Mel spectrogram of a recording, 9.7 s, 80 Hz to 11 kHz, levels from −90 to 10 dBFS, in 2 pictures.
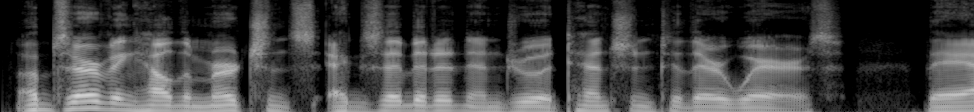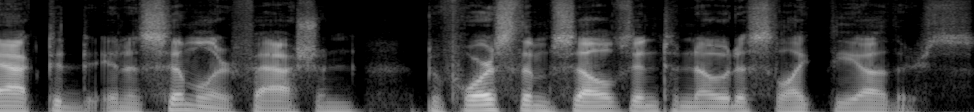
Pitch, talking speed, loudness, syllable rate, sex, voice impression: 100 Hz, 155 wpm, -22 LUFS, 5.1 syllables/s, male, very masculine, very adult-like, thick, cool, wild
